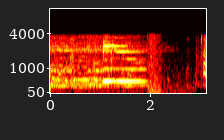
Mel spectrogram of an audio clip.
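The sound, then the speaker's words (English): A single drawn-out cat meow, fairly loud, lasting about two seconds with a slight rise in pitch, followed by a brief rustling burst and near quiet. “Here, kitty, kitty, kitty.”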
